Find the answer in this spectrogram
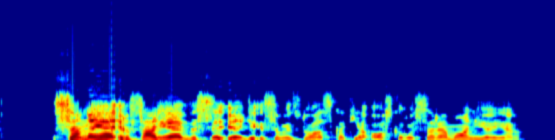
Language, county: Lithuanian, Utena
